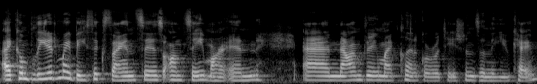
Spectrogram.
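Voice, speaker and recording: A woman with an American accent and a plain, everyday voice, at medium pitch with ordinary pitch variation and a fairly quick pace. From United States. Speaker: medical student. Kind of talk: speech. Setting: ceremony.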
